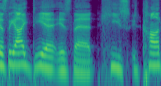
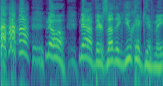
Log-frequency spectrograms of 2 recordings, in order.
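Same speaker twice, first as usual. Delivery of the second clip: manic, very high-pitched and loud; 11 semitones higher, 5 dB louder than usual. Retelling a film scene, quoting Nicolas Cage's reply: imitating Nicolas Cage manic. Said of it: "he's just real manic, like he's strung out".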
